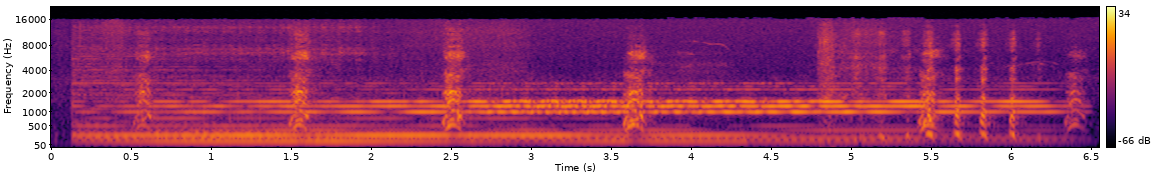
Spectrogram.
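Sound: dog barking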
